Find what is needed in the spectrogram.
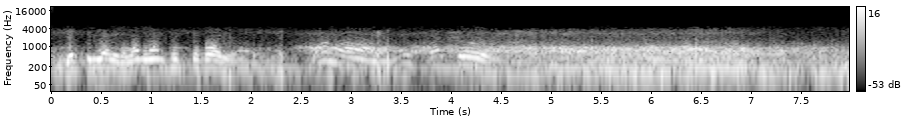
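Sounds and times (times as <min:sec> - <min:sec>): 
speech: 0:00.1 - 0:02.0, 0:04.1 - 0:04.6
packed ballpark crowd at a baseball game roaring: 0:02.5 - 0:07.9.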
